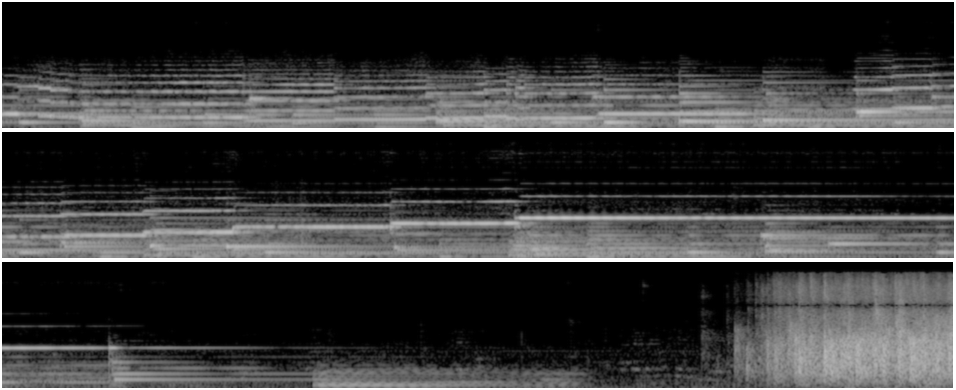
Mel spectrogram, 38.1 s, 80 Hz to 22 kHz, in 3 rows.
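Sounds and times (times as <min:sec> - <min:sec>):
grand piano: 0:00.0 - 0:33.5
flute playing held notes: 0:11.5 - 0:26.9.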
